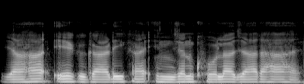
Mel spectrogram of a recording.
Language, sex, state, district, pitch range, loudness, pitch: Hindi, male, Jharkhand, Garhwa, 120-125 Hz, -14 LUFS, 120 Hz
